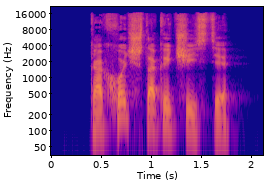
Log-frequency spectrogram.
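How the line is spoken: Snapping young woman. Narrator (Russian): огрызнулась девушка

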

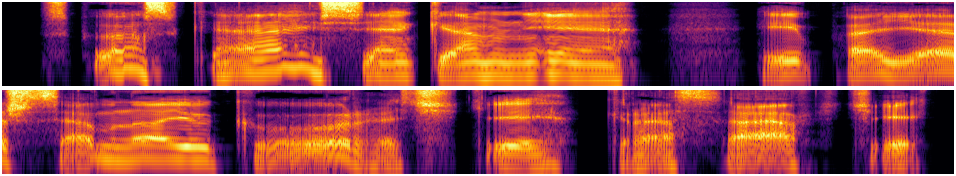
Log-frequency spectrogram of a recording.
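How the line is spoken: Creature's cracked dying whisper. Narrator (Russian): прошептала тварь над треснутым, умирающим голосом

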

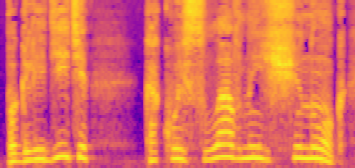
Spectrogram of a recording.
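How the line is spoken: Joyful child exclaiming. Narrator (Russian): радостно воскликнул малыш

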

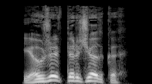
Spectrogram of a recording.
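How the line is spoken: Exclaiming. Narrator (Russian): воскликнул он

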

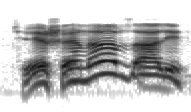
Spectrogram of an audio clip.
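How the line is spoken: Roaring. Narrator (Russian): взревел судья Ньюболт

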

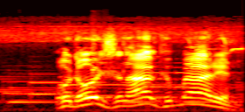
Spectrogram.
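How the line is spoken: Man shouting. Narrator (Russian): крикнул мне какой-то мужик

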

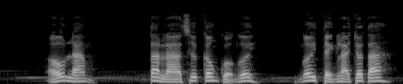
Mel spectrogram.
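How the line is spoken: Shout. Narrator (Vietnamese): Diệp Chi Thu hét lên

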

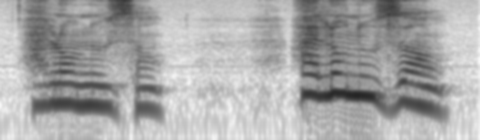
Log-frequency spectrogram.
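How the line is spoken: Stammered. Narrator (French): balbutia-t-elle

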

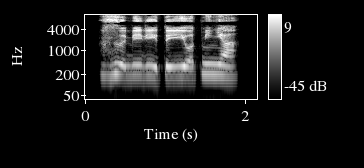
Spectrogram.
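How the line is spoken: Loud sobbing. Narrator (Russian): зарыдала во весь голос Людмила

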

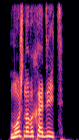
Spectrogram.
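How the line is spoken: Shouted. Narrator (Russian): крикнула

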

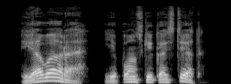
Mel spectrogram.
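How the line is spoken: Snorting. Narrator (Russian): хмыкнул он

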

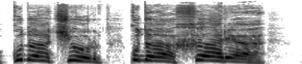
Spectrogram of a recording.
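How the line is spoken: Frightened comical cries. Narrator (Russian): двое, вскрикивая испуганно и смешно

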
